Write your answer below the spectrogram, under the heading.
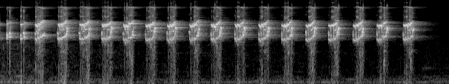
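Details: Long-tailed shrike, recorded as sound therapy to restart a shrike that has stopped singing: a loud, rapid series of harsh, scratchy chirps, about four per second, evenly repeated for four seconds before stopping, with no other sounds.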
